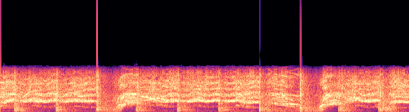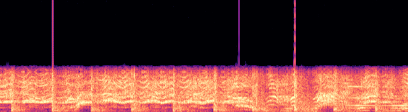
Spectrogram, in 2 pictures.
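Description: Powwow drum group singing over a large shared hand drum, the drummers striking it together in a steady, even beat. The voices are high-pitched, with phrases that slide downward.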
